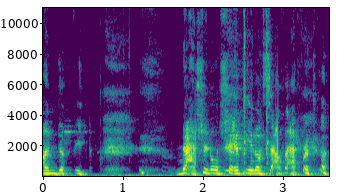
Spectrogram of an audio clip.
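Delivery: high-pitched, laughing, mocking sarcastic tone.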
